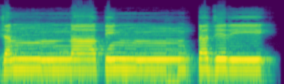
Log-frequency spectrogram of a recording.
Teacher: جیم کو نون کے ساتھ ملا کر پڑھیں گے اور یہاں پر غنہ کریں گے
